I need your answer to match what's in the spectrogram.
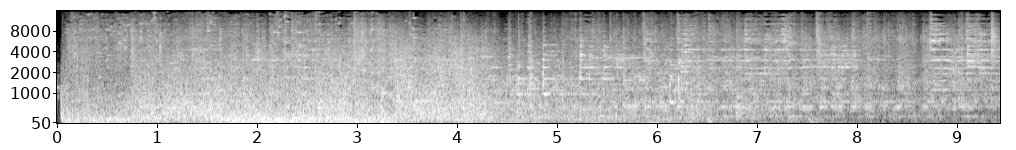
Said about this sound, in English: They blew up my car! They blew up my car! They blew up my car!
